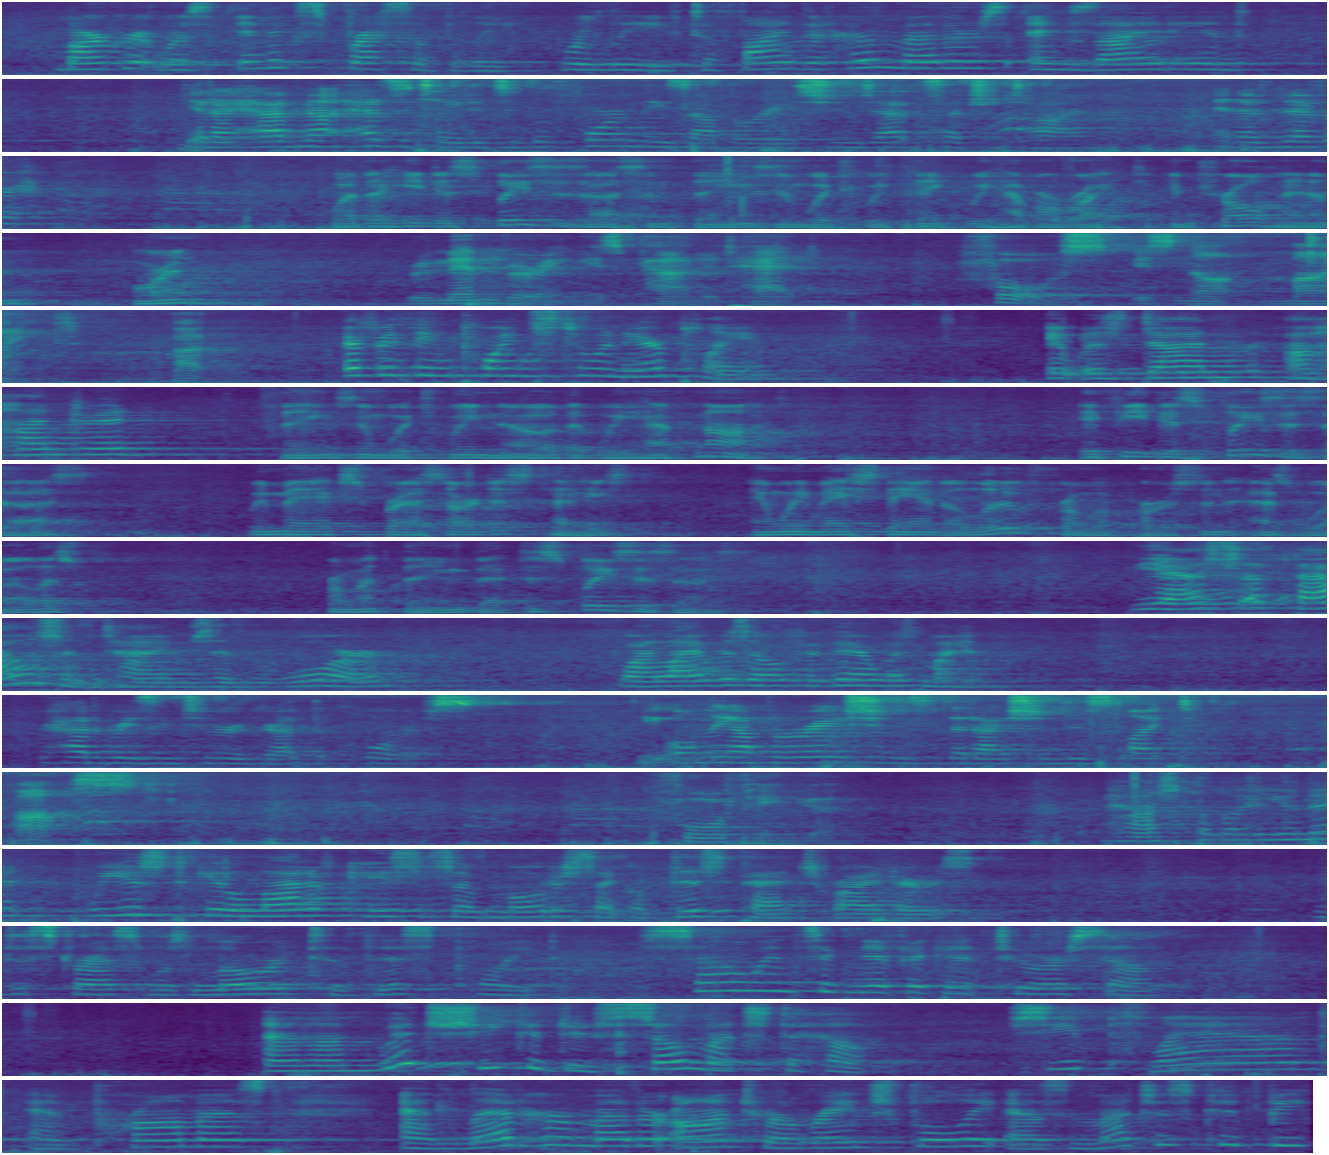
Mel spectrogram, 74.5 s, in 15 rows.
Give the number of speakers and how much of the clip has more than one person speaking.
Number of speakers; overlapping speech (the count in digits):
5, no overlap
